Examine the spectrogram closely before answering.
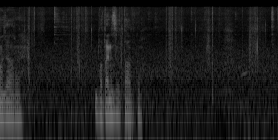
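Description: Footsteps crunch in snow.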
